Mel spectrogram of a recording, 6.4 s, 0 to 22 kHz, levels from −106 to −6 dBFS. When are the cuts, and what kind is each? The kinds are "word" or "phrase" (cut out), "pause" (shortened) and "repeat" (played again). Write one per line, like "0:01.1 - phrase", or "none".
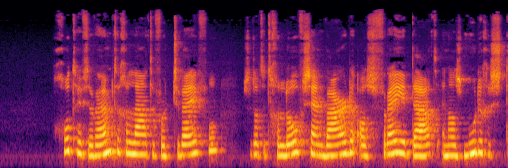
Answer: none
